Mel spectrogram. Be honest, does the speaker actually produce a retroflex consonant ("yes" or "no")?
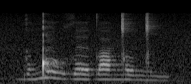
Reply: no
